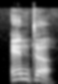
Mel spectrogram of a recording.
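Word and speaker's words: enter: तो नेक्स्ट लेते हैं एंटर एटर एंटर को कैसे पढ़ते हैं एंटर मतलब प्रवेश करना एंटर एंटर का फोनेटिक ट्रांसक्रिप्शन ये है एंटर आर साइलेंट एंटर तो इसने एंटर में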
